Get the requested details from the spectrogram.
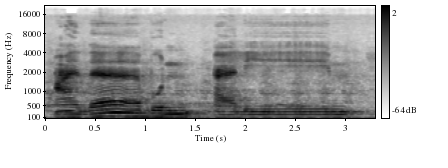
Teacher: Hukum bacaan idhar pengertiannya adalah idhar apabila ada huruf nun mati atau tanwin bertemu dengan salah satu dari keenam huruf idhar, maka nun mati atau tanwin dibaca dengan jelas tanpa mendengung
